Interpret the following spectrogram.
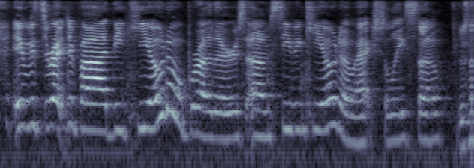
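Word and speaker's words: Chiodo: It was directed by the Kyoto brothers, Stephen Kyoto, actually, so... Isn't that the restaurant you like, Kyoto's? Kyoto's, yes, pronounced the same, yeah.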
